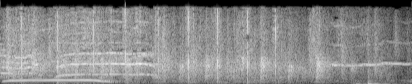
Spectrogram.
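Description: An audience gives a speaker another round of applause, steady and loud. Dense clapping tapers a little toward the end, with a sustained whoop and a high whistle ringing out over it.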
